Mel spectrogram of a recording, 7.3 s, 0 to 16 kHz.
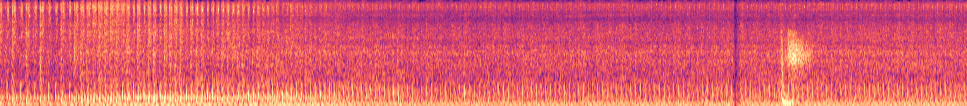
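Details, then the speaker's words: Troy-Bilt 30-inch rear engine rider after carb rebuild fixing a clogged main jet: single-cylinder thumps evenly on its own, no stumbling, idle a touch slow; owner will tighten the spring to raise RPM. "I'm going to tighten this spring a little because the RPMs could be a little bit higher."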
